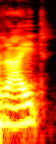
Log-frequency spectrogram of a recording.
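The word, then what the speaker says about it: right: ग को प्रोनाउंस नहीं करते हम कहते हैं राइट सेकंड शब्द है हम ब्लू साइलेंट है क्योंकि हम ब्लू को नहीं पढ़ने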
